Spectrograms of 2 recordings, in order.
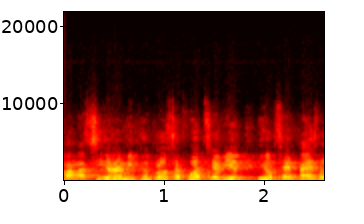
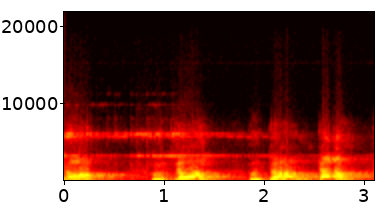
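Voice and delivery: frantic, higher and louder with each one; panicked pointing; 7 semitones higher, 5 dB louder than usual. Acted. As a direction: point wildly in mounting panic. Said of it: "Nun ist er maßlos geängstigt". (Baron zeigt verängstigt umher, panisch und immer höher)

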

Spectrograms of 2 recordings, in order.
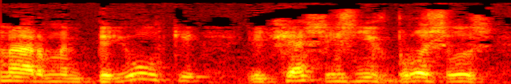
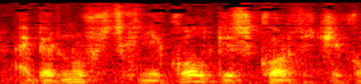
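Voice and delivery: usual speaking voice

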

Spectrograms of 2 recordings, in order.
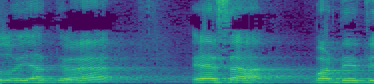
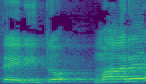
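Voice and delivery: louder, higher angry outburst; angry threat; 4 semitones higher, 5 dB louder than usual. Acted. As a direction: threaten and lash out. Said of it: "Brahma जी भी गुस्सा हो गया".

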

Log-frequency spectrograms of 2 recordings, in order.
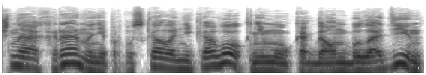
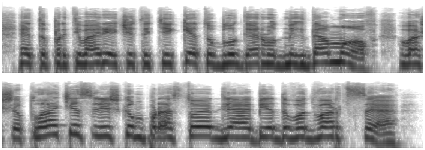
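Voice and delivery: higher, indignant venting; exasperated young woman; 8 semitones higher than usual. A narrator's reading. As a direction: list every grievance with mounting fury. Mila venting while fighting.

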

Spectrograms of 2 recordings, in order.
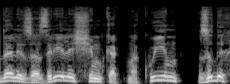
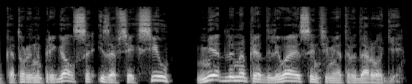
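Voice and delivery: ordinary delivery, nothing marked

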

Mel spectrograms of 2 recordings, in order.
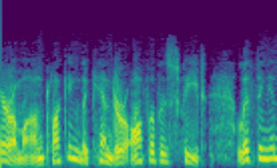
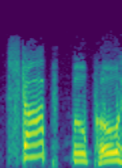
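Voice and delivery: high, drawn-out urgent call; frantic cry; 8 semitones higher, 4 dB louder, slower than usual. A narrator's reading. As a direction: call desperately after someone leaving. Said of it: "he cried frantically".

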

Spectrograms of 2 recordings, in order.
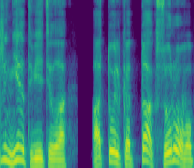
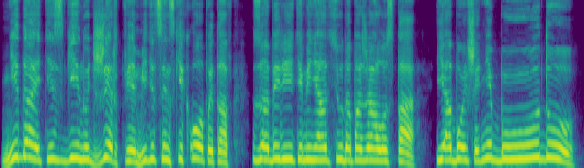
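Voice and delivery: pleading whine; 8 semitones higher than usual. Acted. Patient begs the king to rescue him, high and pleading. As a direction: beg the king like a naughty child.

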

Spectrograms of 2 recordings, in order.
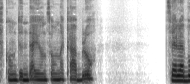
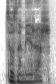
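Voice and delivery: softly, lower, barely voiced; quiet question; 4 semitones lower, 8 dB quieter than usual. A narrator's reading. Bjorn asks her quietly about her plan, softly. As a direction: ask it quietly, holding back. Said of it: "zapytał cicho Bjorn".

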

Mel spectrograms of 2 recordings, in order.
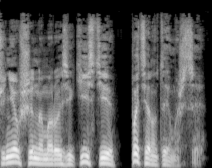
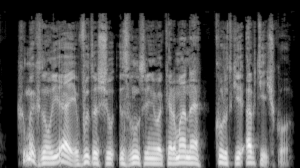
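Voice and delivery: plain reading voice

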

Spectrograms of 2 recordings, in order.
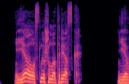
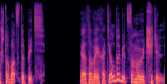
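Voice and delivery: ordinary talk

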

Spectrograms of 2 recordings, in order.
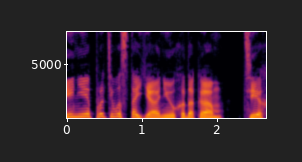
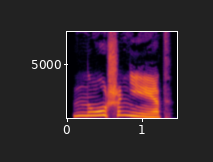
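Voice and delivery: high, drawn-out growl of refusal; defiant growl, stretched long; 10 semitones higher, much slower than usual. A narrator's reading. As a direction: growl it out slowly, pitched up. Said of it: "рыкнула она".

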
